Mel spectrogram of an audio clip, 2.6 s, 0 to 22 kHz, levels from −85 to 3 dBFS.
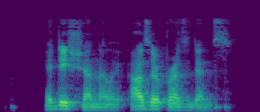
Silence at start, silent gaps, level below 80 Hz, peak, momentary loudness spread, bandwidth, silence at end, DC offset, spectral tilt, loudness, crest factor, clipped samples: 0.45 s; none; -58 dBFS; -4 dBFS; 14 LU; 11.5 kHz; 0.3 s; under 0.1%; -5.5 dB/octave; -24 LUFS; 22 dB; under 0.1%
